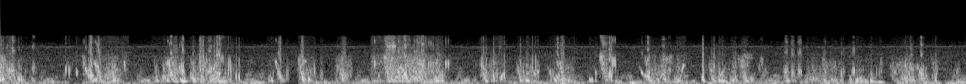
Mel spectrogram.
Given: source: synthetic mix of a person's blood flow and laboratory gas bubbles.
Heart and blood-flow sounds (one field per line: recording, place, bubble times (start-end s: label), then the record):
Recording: Doppler ultrasound of blood flow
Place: precordium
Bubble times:
0.00-0.39 s: bubbles
0.62-1.29 s: bubbles
1.52-2.44 s: bubbles
2.65-2.91 s: bubbles
2.96-3.25 s: bubbles
3.34-3.54 s: bubbles
3.70-4.52 s: bubbles
4.78-5.11 s: bubbles
5.15-5.42 s: bubbles
5.44-5.81 s: bubbles
5.87-6.19 s: bubbles
6.38-6.88 s: bubbles
6.99-7.64 s: bubbles
7.82-8.84 s: bubbles
8.89-9.40 s: bubbles
From the record:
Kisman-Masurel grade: 444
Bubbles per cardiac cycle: continuous sound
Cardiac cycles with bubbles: 100%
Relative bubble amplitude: maximal (0.775 to 0.999)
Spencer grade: 4 (maximum detectable bubble signal sounding continuously throughout systole and diastole of every cardiac period, and overriding the amplitude of the normal cardiac signals)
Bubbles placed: only in the low amplitude regions of the cardiac cycle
